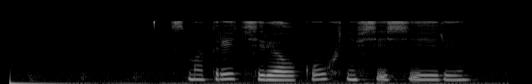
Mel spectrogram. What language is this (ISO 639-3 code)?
rus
